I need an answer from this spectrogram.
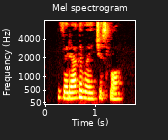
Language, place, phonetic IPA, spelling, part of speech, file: Russian, Saint Petersburg, [zɐˈrʲadəvəjə t͡ɕɪsˈɫo], зарядовое число, noun, LL-Q7737 (rus)-зарядовое число.wav
- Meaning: atomic number (number of protons)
